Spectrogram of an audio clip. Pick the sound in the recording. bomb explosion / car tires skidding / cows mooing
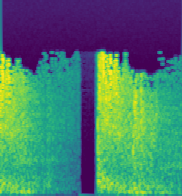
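bomb explosion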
